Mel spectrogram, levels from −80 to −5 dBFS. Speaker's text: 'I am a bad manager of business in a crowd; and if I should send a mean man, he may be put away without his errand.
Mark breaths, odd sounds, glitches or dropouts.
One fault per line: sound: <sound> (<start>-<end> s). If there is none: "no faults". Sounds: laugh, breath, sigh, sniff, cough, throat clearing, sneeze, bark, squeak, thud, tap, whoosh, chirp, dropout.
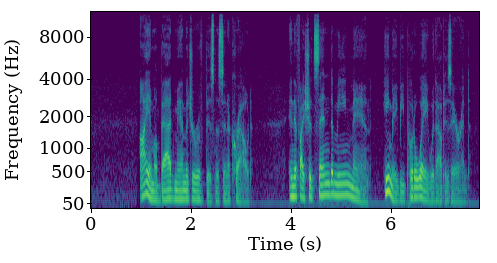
no faults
